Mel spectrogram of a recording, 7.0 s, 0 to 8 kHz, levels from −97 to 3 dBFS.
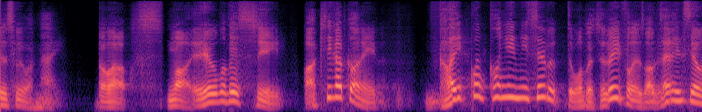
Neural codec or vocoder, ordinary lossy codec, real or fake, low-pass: codec, 16 kHz, 0.5 kbps, FreqCodec, larger model; none; fake; none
